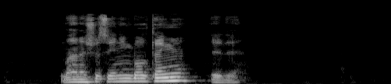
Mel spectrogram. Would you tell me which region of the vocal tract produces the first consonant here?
lips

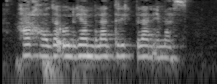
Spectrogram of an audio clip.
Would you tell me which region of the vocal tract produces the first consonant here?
throat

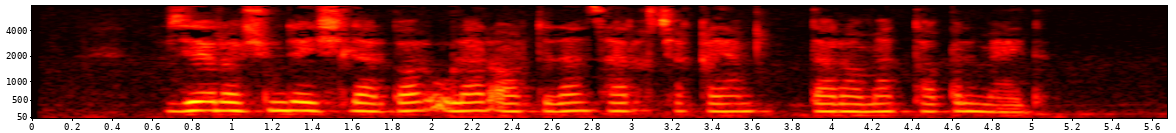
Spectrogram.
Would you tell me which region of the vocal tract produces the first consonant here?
tongue tip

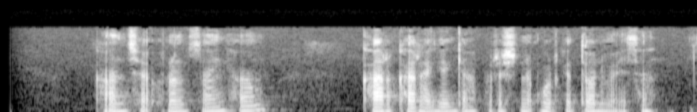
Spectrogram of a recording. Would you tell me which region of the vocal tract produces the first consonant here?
uvula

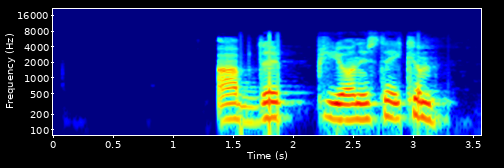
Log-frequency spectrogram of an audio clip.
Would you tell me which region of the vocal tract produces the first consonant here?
lips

